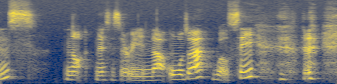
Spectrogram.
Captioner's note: laughter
